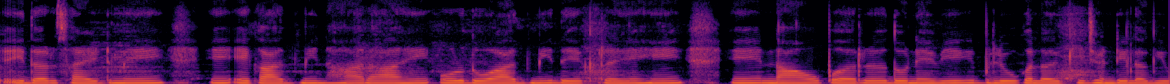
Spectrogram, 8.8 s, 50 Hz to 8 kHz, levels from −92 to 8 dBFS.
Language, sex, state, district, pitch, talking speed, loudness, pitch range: Hindi, female, Chhattisgarh, Bilaspur, 195 Hz, 165 wpm, -32 LUFS, 190-200 Hz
